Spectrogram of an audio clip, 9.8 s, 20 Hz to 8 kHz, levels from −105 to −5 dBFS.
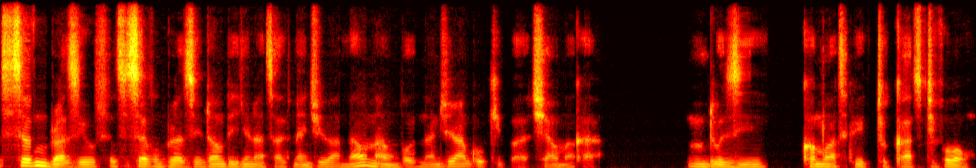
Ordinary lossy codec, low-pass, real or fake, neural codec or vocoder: none; none; fake; codec, 16 kHz, 0.8 kbps, ZipCodec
